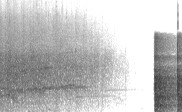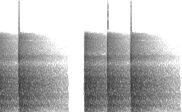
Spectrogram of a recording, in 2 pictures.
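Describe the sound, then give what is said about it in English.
A judge's gavel striking, two sets of three sharp, ringing knocks separated by a short pause, after a wash of noise that fades out at the start. “This is the sound of a gavel. Judge Sean Hodgman rules.”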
